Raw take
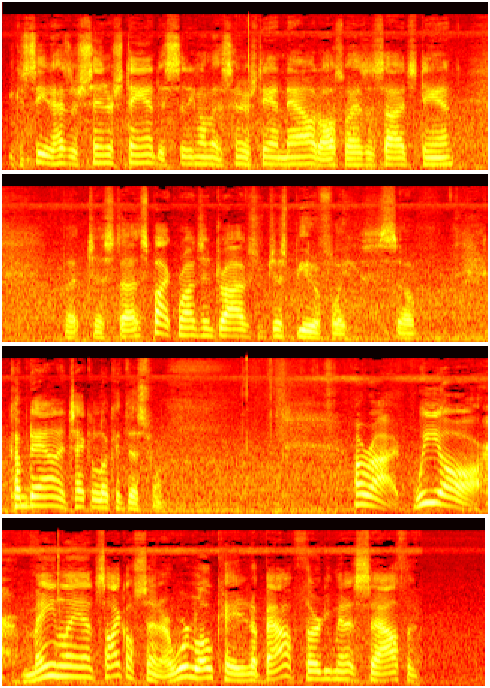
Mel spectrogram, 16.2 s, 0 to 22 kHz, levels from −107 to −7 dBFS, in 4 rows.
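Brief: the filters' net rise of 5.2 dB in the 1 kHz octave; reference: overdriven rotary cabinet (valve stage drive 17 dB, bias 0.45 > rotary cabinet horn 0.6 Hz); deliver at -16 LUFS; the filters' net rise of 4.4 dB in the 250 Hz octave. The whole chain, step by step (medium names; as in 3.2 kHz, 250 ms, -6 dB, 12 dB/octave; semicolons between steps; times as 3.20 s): peaking EQ 250 Hz +5 dB; peaking EQ 1 kHz +6.5 dB; valve stage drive 17 dB, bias 0.45; rotary cabinet horn 0.6 Hz; trim +10.5 dB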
